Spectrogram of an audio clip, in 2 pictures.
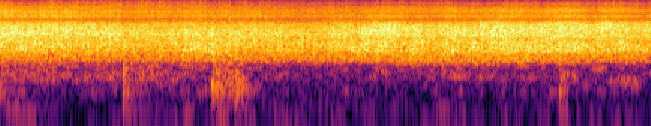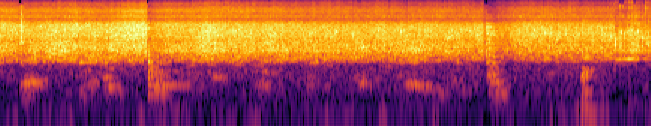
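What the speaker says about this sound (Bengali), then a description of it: "অল্প একটু পানি দিয়ে মশলাটা কষিয়ে নেব" Spice paste with turmeric and coriander powder fries in a pan with a little water, giving a loud, continuous sizzle and hiss with occasional stirring scrapes.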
